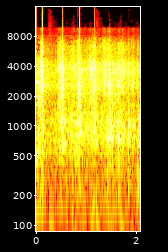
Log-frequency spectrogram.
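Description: A dense, rapid clatter of many irregular knocks over a general hubbub: assembly members thumping their desks in a large legislative chamber.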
